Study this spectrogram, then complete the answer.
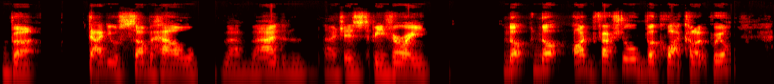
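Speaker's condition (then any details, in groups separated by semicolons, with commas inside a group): Stutter; developmental, onset early childhood, lifelong, more severe during trial, barely able to speak first six months in prison; stutters during this interview; ignores disfluencies and keeps talking, media presence trained as main focus; repeated sounds, repeated words, prolonged sounds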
